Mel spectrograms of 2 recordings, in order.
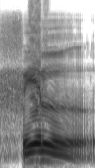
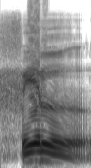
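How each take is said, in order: First: The l sound is held briefly and smoothly. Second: The same.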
